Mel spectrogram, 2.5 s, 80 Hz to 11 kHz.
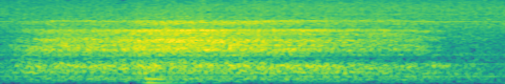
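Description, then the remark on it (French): A slow, steady exhale through the mouth during yoga breathing, exhaling slowly on a count of five; breathy, a soft even hiss lasting a couple of seconds before fading slightly at the end, with no talking. “Donc c'est-à-dire la respiration où vous inspirez lentement et vous expirez lentement sur 5 temps, c'est-à-dire on inspire sur 5 et on expire sur 5.”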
